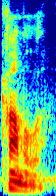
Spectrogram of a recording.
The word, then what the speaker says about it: Kamala: formal apology because it's the pronunciation is Kamala how hard is this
